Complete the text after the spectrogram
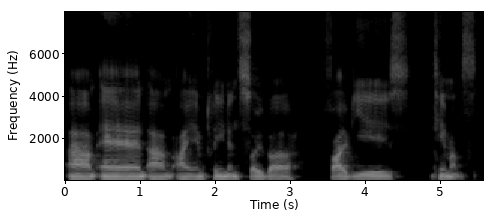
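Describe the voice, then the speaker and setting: A man's voice: fairly low pitch, completely flat delivery, takes it slowly, clean tone. A man in his thirties with a New Zealand accent who grew up speaking Te Reo Māori, reflectively telling his personal story as an interview guest, with some hesitation. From Auckland, New Zealand. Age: 30s. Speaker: podcast guest, addiction counsellor.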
